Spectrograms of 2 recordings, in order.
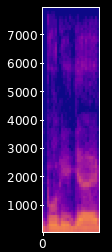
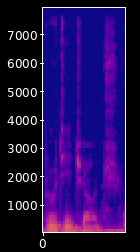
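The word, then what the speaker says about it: Buttigieg: have a Zuckerberg and you have a Pete booty gag or whatever his name is and you've got you know a couple pronounced booty judge thank you and you have a few people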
